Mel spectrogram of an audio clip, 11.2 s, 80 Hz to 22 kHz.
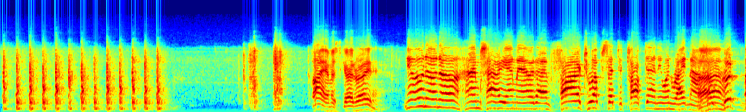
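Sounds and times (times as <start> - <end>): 
heavy pounding knocks on a home's front door in Lakewood: 0.0 - 2.6
speech: 4.7 - 11.1.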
